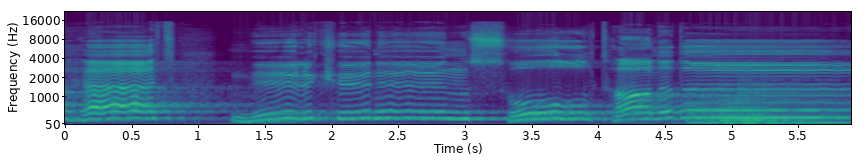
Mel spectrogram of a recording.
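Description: Male classical singer singing a slow Azerbaijani art song in full operatic voice with wide vibrato. Near the end he holds a long note over a sustained piano chord.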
